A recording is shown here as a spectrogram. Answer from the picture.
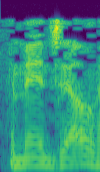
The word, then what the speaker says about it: Manziel: Manziel.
